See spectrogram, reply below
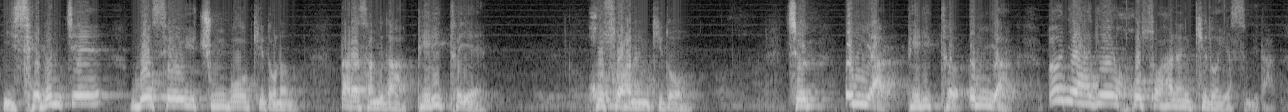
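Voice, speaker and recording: High-voiced male pastor preaching. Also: huge pitch swings, measured pace, a little mellow, poor audio. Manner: rhetorical questions, leads congregation reading aloud. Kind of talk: sermon.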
